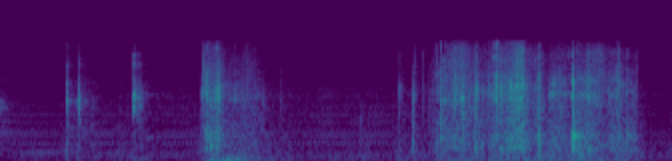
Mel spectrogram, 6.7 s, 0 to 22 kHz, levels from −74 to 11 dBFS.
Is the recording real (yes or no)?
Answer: yes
